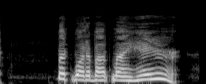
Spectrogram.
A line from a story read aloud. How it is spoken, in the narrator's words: Miriam exclaimed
